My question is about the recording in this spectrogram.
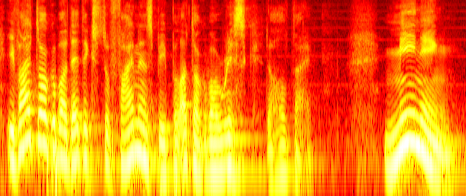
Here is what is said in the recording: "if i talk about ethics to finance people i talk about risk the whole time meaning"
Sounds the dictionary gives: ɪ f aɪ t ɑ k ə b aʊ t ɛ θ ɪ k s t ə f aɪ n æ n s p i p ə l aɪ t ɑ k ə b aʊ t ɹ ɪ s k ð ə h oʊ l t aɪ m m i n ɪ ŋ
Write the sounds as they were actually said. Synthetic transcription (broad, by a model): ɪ f aɪ t ɑ k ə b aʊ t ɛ t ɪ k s t ə f aɪ n æ n s p i p ə l aɪ t ɑ k ə b aʊ t ɹ ɪ s k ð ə h oʊ l t aɪ m m i n ɪ ŋ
